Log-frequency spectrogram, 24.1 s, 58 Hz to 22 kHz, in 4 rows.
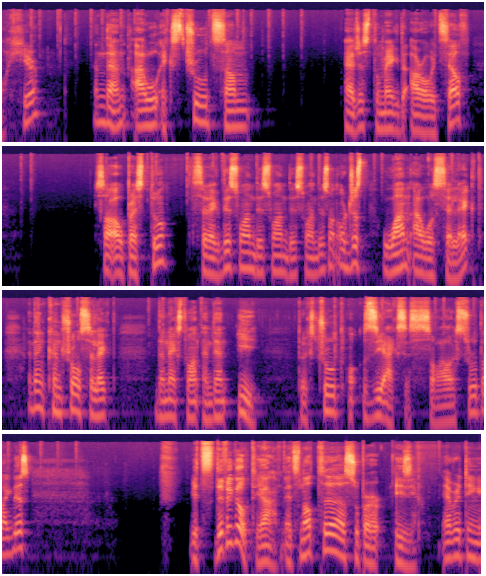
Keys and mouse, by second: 0.2 ctrl+alt+middle click, 0.6 alt+shift+middle click, 1.0 alt+middle click, 1.4 ctrl+alt+middle click, 2.1 alt+shift+middle click, 2.5 ctrl+alt+middle click, 2.9 alt+shift+middle click, 3.3 alt+middle click, 4.2 ctrl+alt+middle click, 5.2 click, 6.0 click, 7.6 click, 8.4 shift+click, 9.0 shift+click, 10.4 click, 11.3 click, 12.6 ctrl+click, 13.6 alt+middle click, 14.0 ctrl+alt+middle click, 17.7 alt+middle click, 18.0 ctrl+alt+middle click, 18.5 alt+shift+middle click.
